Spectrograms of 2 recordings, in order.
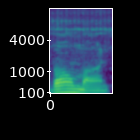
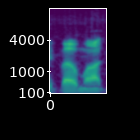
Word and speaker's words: Beaumont: know how to say beaumont just saying yeah it's got to be french because that's bo yeah but in french you wouldn't pronounce that t my my last my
